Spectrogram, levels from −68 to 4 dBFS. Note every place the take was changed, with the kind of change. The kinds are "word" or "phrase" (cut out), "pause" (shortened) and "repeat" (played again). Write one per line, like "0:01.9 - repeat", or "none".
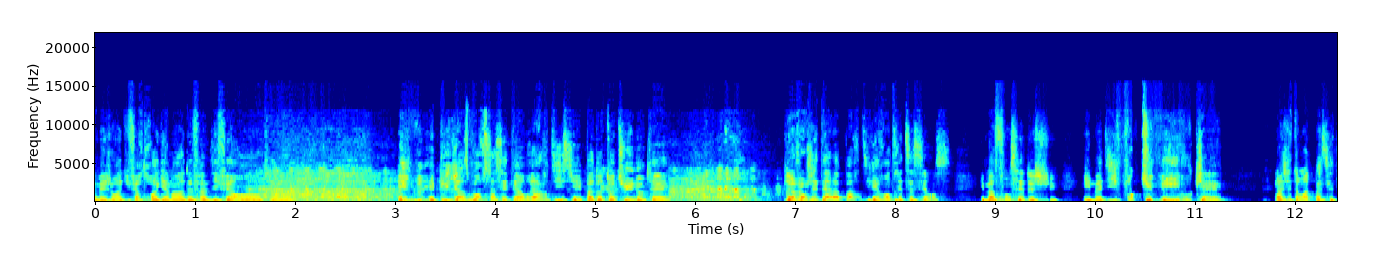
none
